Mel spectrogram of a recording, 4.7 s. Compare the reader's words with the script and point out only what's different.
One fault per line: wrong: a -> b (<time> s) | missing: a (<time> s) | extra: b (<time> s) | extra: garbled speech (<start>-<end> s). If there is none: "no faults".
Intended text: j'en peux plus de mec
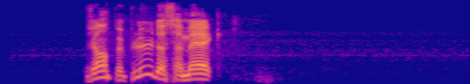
extra: ce (1.6 s)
